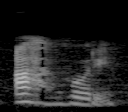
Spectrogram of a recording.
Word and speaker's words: árvore: Eu tenho a última, da direita para a esquerda, última, que é o RE, penúltima, VO, e a antepenúltima, que é AR. Esse AR é a sílaba mais forte e ainda mais não me deixa dúvida porque ela está acentuada.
